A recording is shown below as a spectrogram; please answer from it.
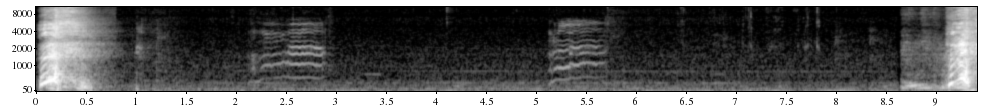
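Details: Burmese cat reacting to its owner's sneezing: two short, wavering, mid-pitched meows spaced about three seconds apart, framed by loud human sneezes at the start and end, with near silence between.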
